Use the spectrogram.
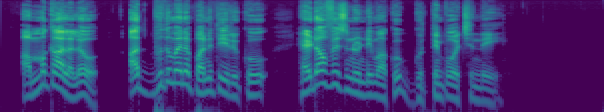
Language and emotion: Telugu, happy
